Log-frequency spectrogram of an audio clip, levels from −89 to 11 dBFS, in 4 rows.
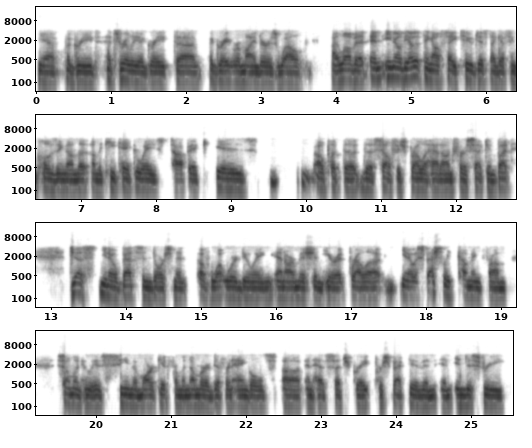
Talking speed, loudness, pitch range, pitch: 210 wpm, -16 LUFS, 110-115 Hz, 110 Hz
